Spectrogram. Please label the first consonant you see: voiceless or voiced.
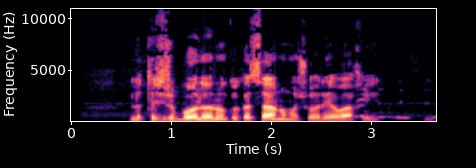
voiced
